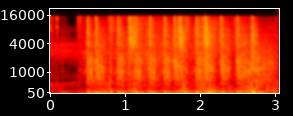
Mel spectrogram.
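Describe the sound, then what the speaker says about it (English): A wall turret in The Last Federation fires a steady stream of bullets, a fast string of sharp, moderately loud shots with a light rattling texture. "That's what's shooting all those bullets."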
